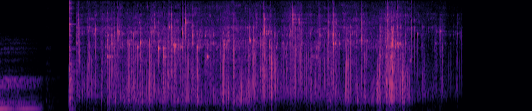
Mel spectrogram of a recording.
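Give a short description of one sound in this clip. Many hard tiles clatter as they topple over one another like dominoes.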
